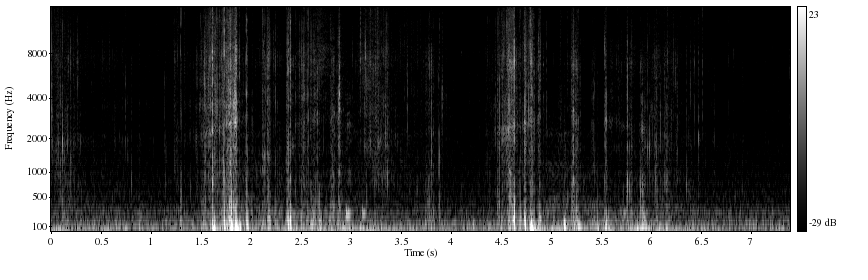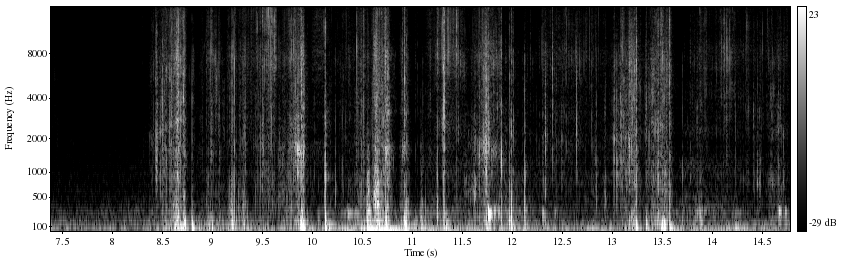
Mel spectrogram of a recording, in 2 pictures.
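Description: Pink foam bead putty held in a palm is pressed and squeezed with the fingers, giving dense crinkling and crackling pops over a low rumble. Bursts of crunching come around 2 and 4.5 seconds, then a quieter stretch before a busier run of crackles from about 8.5 seconds to the end.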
